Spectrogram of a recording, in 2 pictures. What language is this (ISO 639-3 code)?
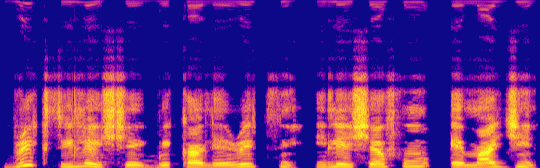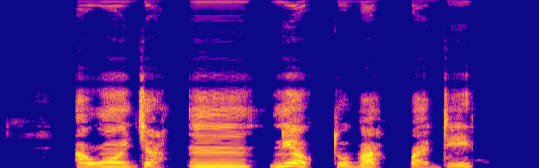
yor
